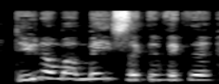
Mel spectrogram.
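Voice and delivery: put-on high-pitched London English accent; London girl. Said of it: "girl from London".

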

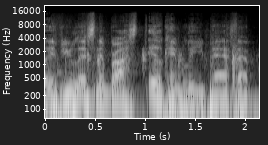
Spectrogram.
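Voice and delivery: ordinary delivery

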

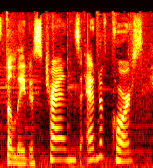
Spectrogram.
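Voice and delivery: normal talking voice

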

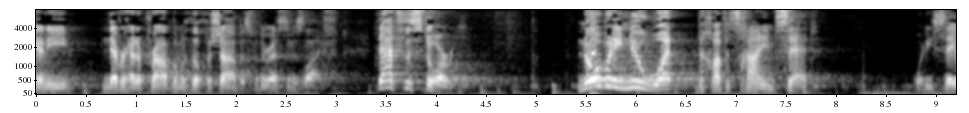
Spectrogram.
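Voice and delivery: ordinary talk

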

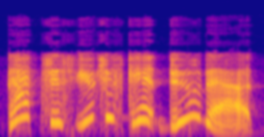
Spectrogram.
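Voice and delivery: put-on high-pitched Southern belle accent, teasing; Miss Terry's Southern accent. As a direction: mimic a Southern Alabama lady scolding a bride. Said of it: "Southern accent".

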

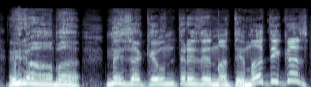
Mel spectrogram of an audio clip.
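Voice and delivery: put-on slow, proud little boy voice; mock seven-year-old showing off his grade; kid voice. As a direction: announce it like a kid bragging to mom. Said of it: "Así era, era así".

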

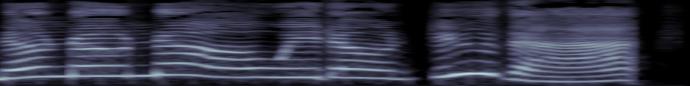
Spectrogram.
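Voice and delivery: high, slow, coddling mom voice; gentle, loving parent. Acted. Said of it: "We're trying to be this gentle, loving".

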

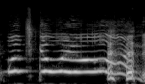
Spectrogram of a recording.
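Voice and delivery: high, loud, slow dramatic mom voice; mother calling from window, hammed-up dramatic. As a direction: ham up a fretting mother at the window. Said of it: "she's so dramatic".

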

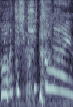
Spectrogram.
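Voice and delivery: high, soft, slow mock whine; impressionist's put-on voice. Comedian protesting she was never told, put-on plaintive voice. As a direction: plead softly, drawing it out. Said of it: "何お前モノマネ師みたいになってんだよ".

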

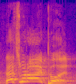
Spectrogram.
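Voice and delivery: high, loud-edged excited blurt; excited agreement. Retold or imitated. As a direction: blurt it out, delighted to match. Excited echo of daughter's answer.

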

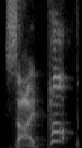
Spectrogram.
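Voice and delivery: side pop with a lift on pop; playful rising side pop. Shown as a demonstration. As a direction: bounce up on pop. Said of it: "Is the inflection essential?".

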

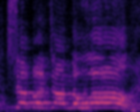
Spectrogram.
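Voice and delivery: P=A. Acted. Guard repeats alarm higher.

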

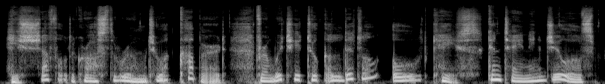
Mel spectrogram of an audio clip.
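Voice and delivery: plain reading voice

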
